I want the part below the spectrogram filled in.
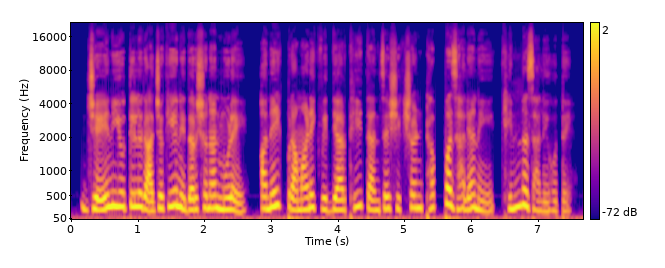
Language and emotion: Marathi, sad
